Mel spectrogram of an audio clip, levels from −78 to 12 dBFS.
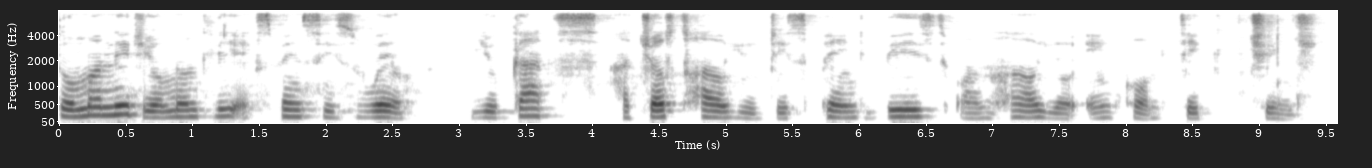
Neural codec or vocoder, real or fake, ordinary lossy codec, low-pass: codec, 16 kHz, 8 kbps, FreqCodec, larger model; fake; Opus, 64 kbps; 7.2 kHz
